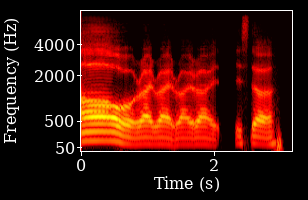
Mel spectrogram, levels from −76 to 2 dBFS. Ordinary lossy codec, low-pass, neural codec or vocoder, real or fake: none; 7.2 kHz; codec, 16 kHz, 0.3 kbps, FocalCodec; fake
